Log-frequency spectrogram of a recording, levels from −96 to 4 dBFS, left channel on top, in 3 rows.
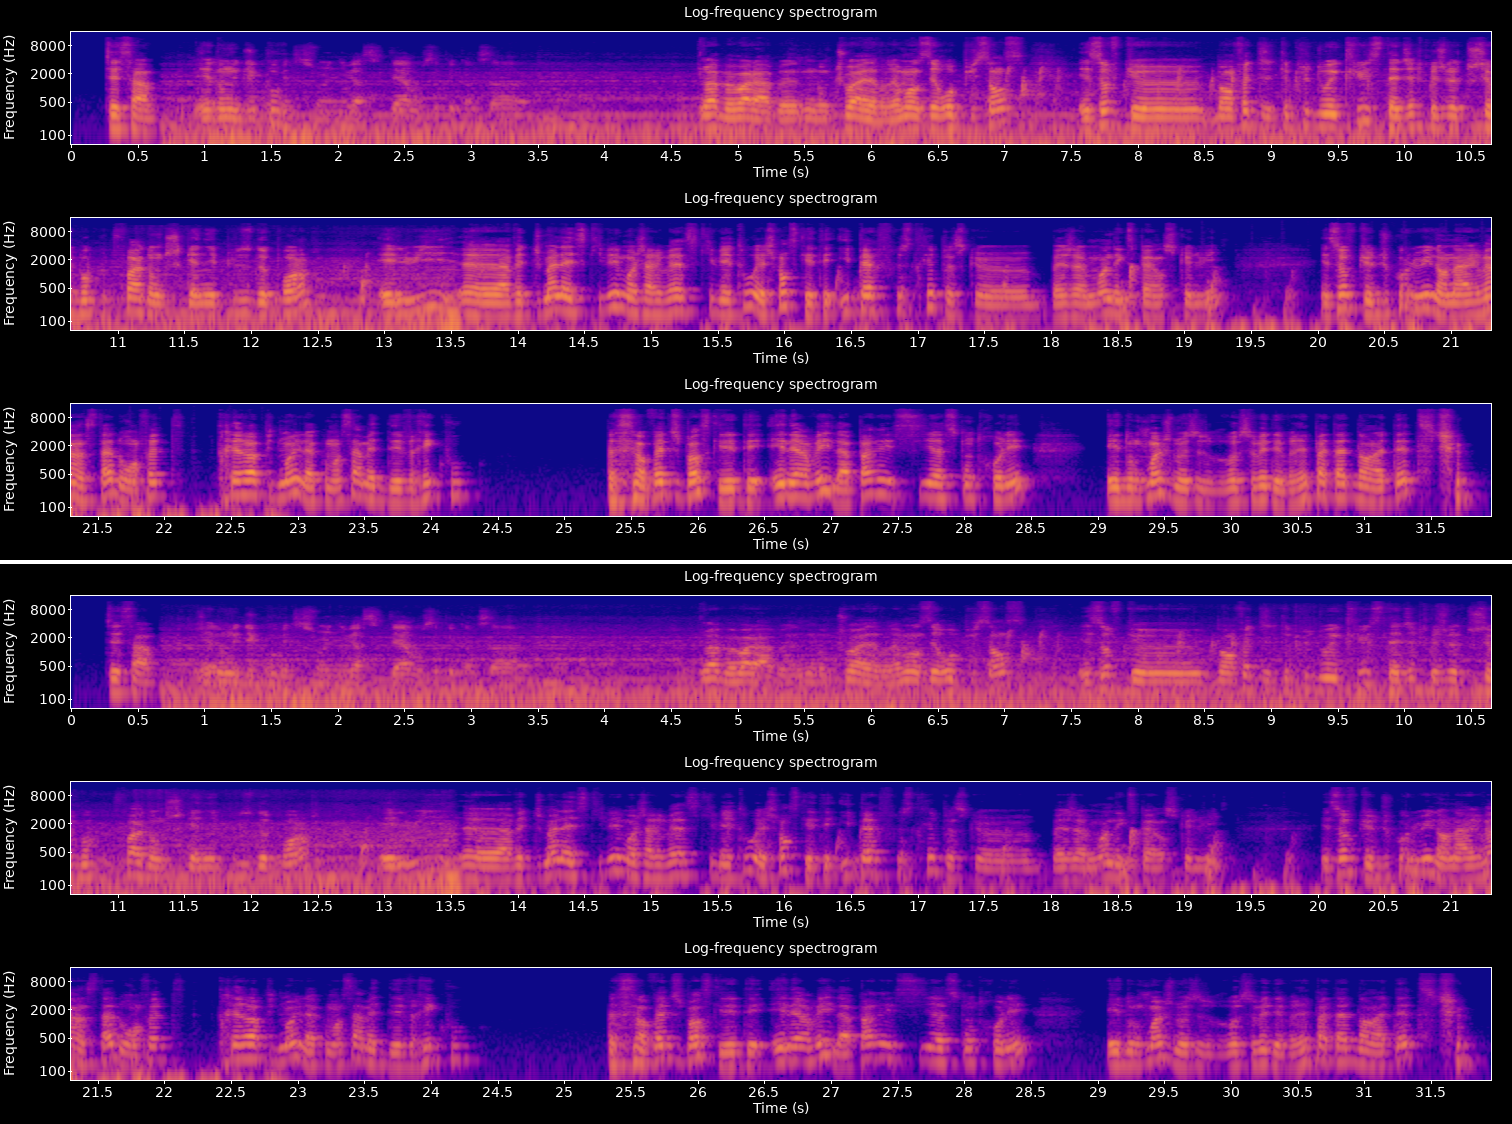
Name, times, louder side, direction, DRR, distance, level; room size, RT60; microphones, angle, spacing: voice 1, 0.3-0.6 0.9-1.7 4.7-19.3 20.0-22.0 22.4-24.2 25.3-28.7 29.1-31.7, left 5 dB, 75° left, 0.4 m, -34 dB
sound 1, 0.6-13.6, equal, 70° right, 0.9 m, -42 dB
voice 2, 0.9-3.5, right 2 dB, 15° right, 0.3 m, -45 dB
sound 2, 5.2-11.4 11.7-17.8 18.1-22.9, left 1 dB, 30° left, 0.6 m, -44 dB
2.4 x 2.2 x 3.6 m
head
